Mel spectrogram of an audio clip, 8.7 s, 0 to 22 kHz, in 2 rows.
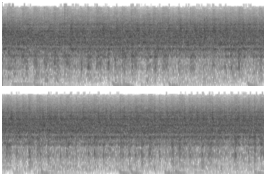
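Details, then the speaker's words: VW TDI diesel in 1950 Willys Wagon on Jeep Wrangler chassis, first start after swap: lumpy, uneven running with irregular heavy thumps under loud hiss; injection pump timing off, later re-timed. "all right got it running it runs rough I think maybe kept adjust the timing but we're gonna fill it up with water so we can run it for a longer period of time but at least it runs"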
